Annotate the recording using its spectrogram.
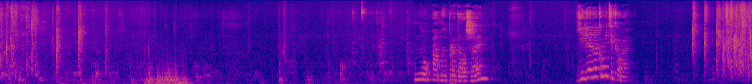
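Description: A woman speaks into a microphone, heard through loudspeakers in a large hall.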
